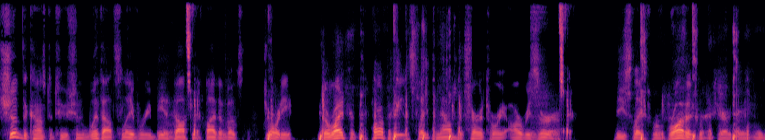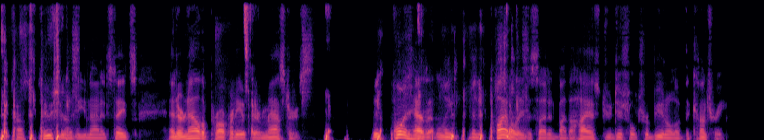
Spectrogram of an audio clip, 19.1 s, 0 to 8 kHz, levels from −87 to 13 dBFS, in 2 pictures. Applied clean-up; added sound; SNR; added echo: neural mask model Resemble Enhance denoiser.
